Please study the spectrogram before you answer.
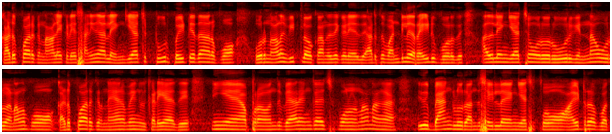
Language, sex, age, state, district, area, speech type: Tamil, male, 18-30, Tamil Nadu, Tiruvarur, rural, spontaneous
